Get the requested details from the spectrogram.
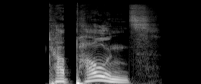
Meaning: genitive singular of Kapaun
- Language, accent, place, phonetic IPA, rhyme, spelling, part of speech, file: German, Germany, Berlin, [kaˈpaʊ̯ns], -aʊ̯ns, Kapauns, noun, De-Kapauns.ogg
